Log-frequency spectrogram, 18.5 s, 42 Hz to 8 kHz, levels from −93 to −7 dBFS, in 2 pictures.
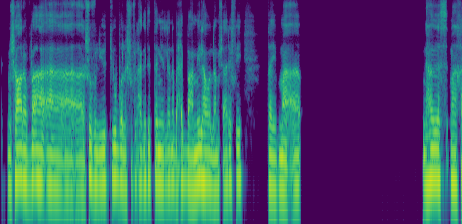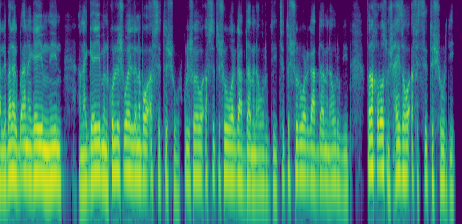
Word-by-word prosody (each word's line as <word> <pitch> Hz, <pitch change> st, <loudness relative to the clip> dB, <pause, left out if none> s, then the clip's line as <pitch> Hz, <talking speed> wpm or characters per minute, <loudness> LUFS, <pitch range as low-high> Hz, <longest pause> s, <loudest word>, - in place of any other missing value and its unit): مش 105 Hz, +3 st, -4 dB
هاعرف 120 Hz, -2 st, +2 dB
بقىى 120 Hz, +3 st, -1 dB
أ 105 Hz, -4 st, -2 dB
أ -, -, -4 dB
أ -, -, -4 dB
أشوف 115 Hz, +5 st, -3 dB
الYouTube، 115 Hz, +2 st, -2 dB
والّا 115 Hz, -2 st, -1 dB
أشوف 110 Hz, +2 st, -10 dB
الحاجات 115 Hz, 0 st, -6 dB
التانية 115 Hz, -1 st, -1 dB
اللي 110 Hz, +1 st, -6 dB
أنا 115 Hz, 0 st, -4 dB
باحب 110 Hz, +1 st, -5 dB
أعملها، 110 Hz, +3 st, +1 dB
والّا 110 Hz, -3 st, -2 dB
مش 100 Hz, -, -9 dB
عارف 110 Hz, +3 st, -7 dB
إيه. 120 Hz, 0 st, -3 dB, 0.5 s
طيّب 100 Hz, -2 st, -3 dB
ما 100 Hz, +1 st, -1 dB
آآ 105 Hz, -, -4 dB, 2.4 s
ما 110 Hz, +1 st, -2 dB
هو 120 Hz, 0 st, +2 dB
بس 120 Hz, -1 st, -5 dB
ما 115 Hz, -1 st, -1 dB
خلي 115 Hz, +1 st, -1 dB
بالك 130 Hz, 0 st, +4 dB
بقى 130 Hz, +2 st, +1 dB
أنا 130 Hz, -1 st, +5 dB
جاي 130 Hz, +1 st, +7 dB
منين؟ 120 Hz, 0 st, +6 dB, 0.3 s
أنا 105 Hz, +1 st, +1 dB
جاي 130 Hz, +4 st, +4 dB
من 125 Hz, -2 st, +4 dB
كل 140 Hz, +4 st, +3 dB
شوية 145 Hz, 0 st, +3 dB
اللي 135 Hz, 0 st, +3 dB
أنا 130 Hz, -, +4 dB
باوقف 130 Hz, 0 st, 0 dB
6 125 Hz, -1 st, -6 dB
شهور، 105 Hz, -4 st, -8 dB
كل 120 Hz, -1 st, -3 dB
شوية 130 Hz, +3 st, 0 dB
باوقف 125 Hz, -1 st, -2 dB
6 135 Hz, -2 st, -8 dB
شهور 130 Hz, +1 st, +2 dB
وأرجع 125 Hz, -1 st, +2 dB
أبدأ 115 Hz, 0 st, -1 dB
من 110 Hz, -1 st, 0 dB
أول 110 Hz, 0 st, -5 dB
وجديد، 105 Hz, +1 st, -9 dB
6 125 Hz, +1 st, -7 dB
شهور 135 Hz, +2 st, -1 dB
وأرجع 130 Hz, -2 st, +1 dB
أبدأ 120 Hz, 0 st, -2 dB
من 115 Hz, -1 st, -2 dB
أول 115 Hz, +1 st, -2 dB
وجديد. 105 Hz, -1 st, -7 dB, 0.3 s
فأنا 150 Hz, +1 st, +6 dB
خلاص 150 Hz, -2 st, +3 dB
مش 110 Hz, -2 st, -5 dB
عايز 135 Hz, +3 st, +2 dB
أوقف 135 Hz, -1 st, 0 dB
ال6 120 Hz, +2 st, -6 dB
شهور 115 Hz, -1 st, -4 dB
دي. 100 Hz, -2 st, -10 dB
115 Hz, 220 wpm, -23 LUFS, 110-125 Hz, 2.4 s, جاي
